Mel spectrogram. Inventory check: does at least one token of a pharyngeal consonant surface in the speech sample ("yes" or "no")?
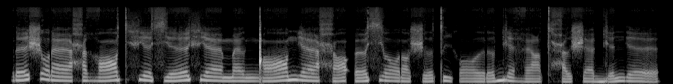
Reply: yes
